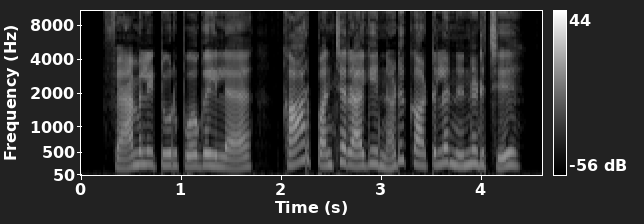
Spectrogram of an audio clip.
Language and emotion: Tamil, sad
